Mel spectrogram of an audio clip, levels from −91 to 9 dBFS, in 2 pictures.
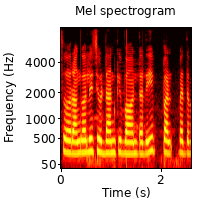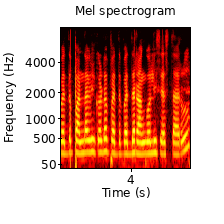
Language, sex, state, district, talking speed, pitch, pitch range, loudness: Telugu, female, Andhra Pradesh, Guntur, 150 wpm, 225 Hz, 215-235 Hz, -16 LUFS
